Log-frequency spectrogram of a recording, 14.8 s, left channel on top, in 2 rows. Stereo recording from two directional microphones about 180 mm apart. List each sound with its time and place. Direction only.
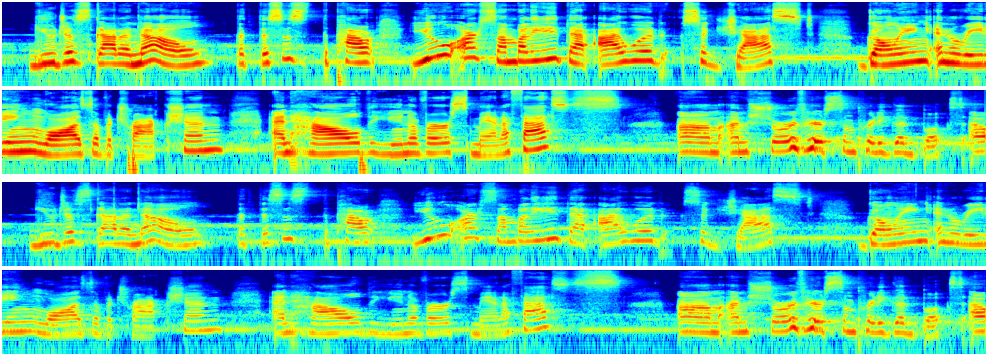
0.3 s a woman's voice: 60° left (ahead or behind)
12.5 s a woman's voice: 35° left (ahead or behind); by 14.7 s 10° left (ahead or behind)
